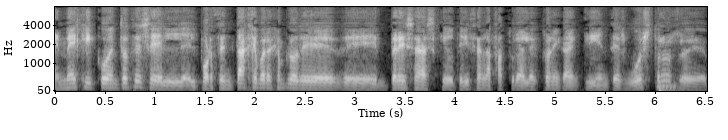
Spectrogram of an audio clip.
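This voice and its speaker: Delivery is fairly quick, with ordinary pitch variation, in an ordinary speaking voice. Nothing echoes, and the sound stays dry and close. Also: man. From Spain, Valencia. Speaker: interviewer. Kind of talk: interview.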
